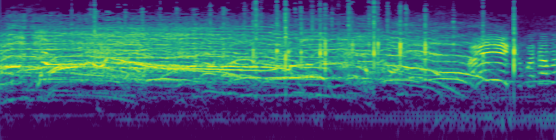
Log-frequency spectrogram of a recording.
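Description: A crowd of people shouts and cheers during a navy soldiers' readiness and riot-control simulation in Lhokseumawe, a loud continuous wall of overlapping voices and whoops with a few sharper cries near the end.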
